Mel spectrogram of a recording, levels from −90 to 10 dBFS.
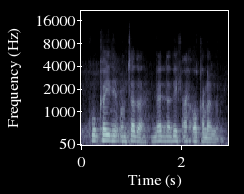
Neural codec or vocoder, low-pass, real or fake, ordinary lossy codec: codec, 32 kHz, 1.9 kbps, SNAC; 14.4 kHz; fake; Opus, 32 kbps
